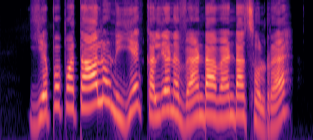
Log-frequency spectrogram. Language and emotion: Tamil, angry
